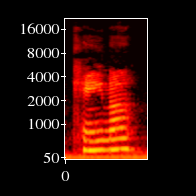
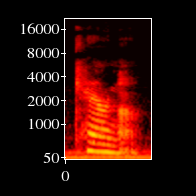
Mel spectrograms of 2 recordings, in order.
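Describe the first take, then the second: First: It is said in the standard dialect form. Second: It is said in the Ulster dialect form. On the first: "Sa caiideán agus canonsi eile" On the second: "ach sa canúid olú"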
